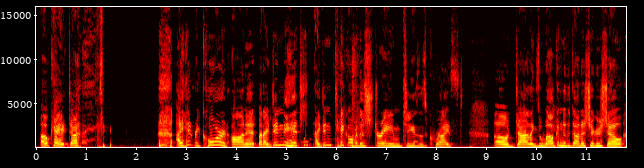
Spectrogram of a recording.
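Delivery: lightly high diva host; femme fatale. Acted. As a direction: coo at the darlings. Hosts in her show persona.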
